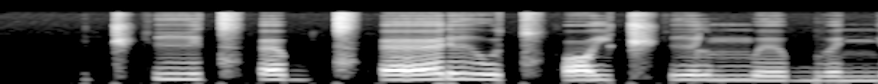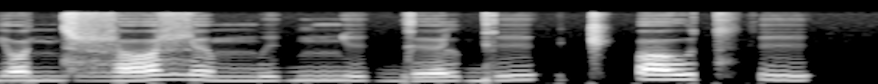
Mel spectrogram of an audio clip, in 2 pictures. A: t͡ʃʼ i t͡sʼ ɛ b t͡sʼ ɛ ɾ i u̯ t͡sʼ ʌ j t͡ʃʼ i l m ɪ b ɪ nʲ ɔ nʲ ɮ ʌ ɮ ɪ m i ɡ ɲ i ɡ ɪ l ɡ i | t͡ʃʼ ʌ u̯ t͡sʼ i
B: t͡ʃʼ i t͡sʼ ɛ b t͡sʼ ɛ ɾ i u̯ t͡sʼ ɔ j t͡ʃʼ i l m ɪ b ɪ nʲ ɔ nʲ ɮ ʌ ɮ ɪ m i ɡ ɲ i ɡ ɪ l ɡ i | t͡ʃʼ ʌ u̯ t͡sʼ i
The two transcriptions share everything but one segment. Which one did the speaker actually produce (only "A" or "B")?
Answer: B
